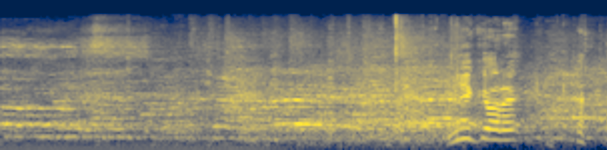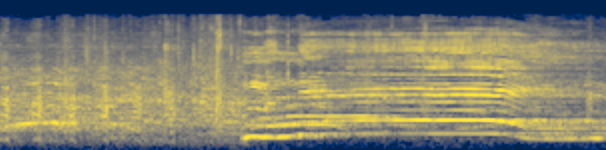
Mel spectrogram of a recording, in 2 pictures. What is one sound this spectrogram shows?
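A man sings into a microphone over loudspeakers in a large hall.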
